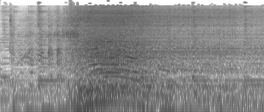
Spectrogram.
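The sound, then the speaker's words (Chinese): A car engine starts and drives off, a fairly faint rumble that swells to a revving peak in the middle and then eases back down. “走，我开车送你去学校。”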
